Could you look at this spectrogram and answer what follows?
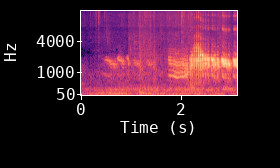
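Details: Female white-crested laughingthrush in active song: soft, wavering nasal notes, then a rising, loud, harsh, rapidly pulsed chatter that is still going at the end.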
